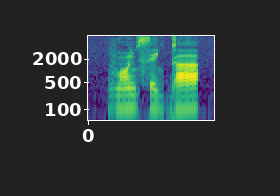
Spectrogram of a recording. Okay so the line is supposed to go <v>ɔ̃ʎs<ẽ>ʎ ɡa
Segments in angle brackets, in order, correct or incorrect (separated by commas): correct, incorrect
